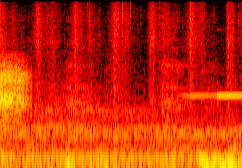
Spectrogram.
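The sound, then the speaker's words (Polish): Quick, steady footsteps of a running video game character, a rhythmic patter set against a low ambient hum, with a short bright chime near the start and a faint tone later. “Słyszycie, jak już właśnie wystartowaliśmy, biegniemy.”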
